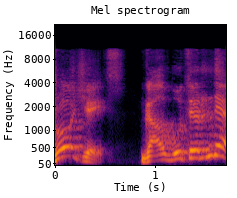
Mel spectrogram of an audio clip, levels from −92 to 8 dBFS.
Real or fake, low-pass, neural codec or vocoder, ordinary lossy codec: fake; 10.8 kHz; codec, 24 kHz, 0.9 kbps, DualCodec; AAC, 48 kbps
